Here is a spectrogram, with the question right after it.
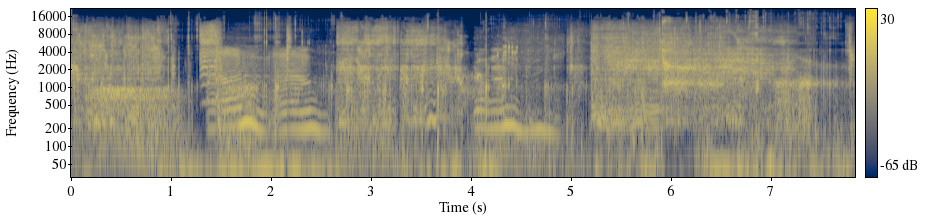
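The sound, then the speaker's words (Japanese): A steady hiss of shower water runs throughout, continuous, with wordless voiced moans and groans rising over it at intervals; someone is in the shower. “早くしないと、主人がシャワーから出てくるから。”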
